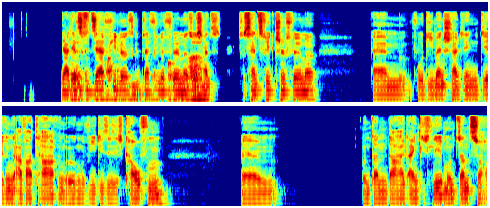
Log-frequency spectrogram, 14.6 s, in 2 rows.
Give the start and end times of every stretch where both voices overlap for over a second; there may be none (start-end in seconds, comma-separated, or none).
1.0-3.1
